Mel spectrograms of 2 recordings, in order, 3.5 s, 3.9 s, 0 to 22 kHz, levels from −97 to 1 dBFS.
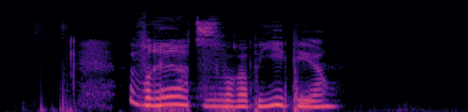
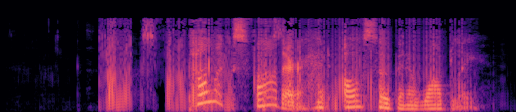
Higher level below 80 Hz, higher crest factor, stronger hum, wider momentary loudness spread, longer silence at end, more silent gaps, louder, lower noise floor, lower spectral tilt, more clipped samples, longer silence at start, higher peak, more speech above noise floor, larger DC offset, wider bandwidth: second, -66 dBFS vs -54 dBFS; about the same, 18 dB vs 20 dB; neither; first, 22 LU vs 11 LU; first, 1 s vs 0.3 s; neither; second, -40 LUFS vs -26 LUFS; first, -85 dBFS vs -76 dBFS; about the same, -5.5 dB/octave vs -4.5 dB/octave; neither; second, 0.45 s vs 0.75 s; second, -24 dBFS vs -6 dBFS; second, 46 dB vs 51 dB; neither; about the same, 12 kHz vs 11.5 kHz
